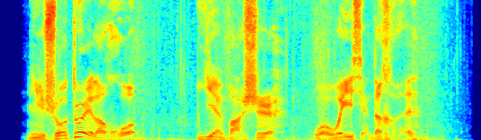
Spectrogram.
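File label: Dragonhawk pissed, Chinese; 龙鹰骑士（魔兽争霸3）; 人类; That's right, pal...adin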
